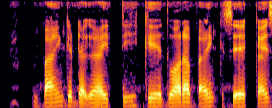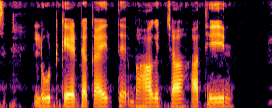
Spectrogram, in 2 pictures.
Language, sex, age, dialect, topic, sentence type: Magahi, male, 18-24, Central/Standard, banking, statement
